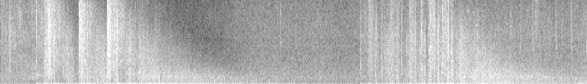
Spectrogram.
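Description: Battleship main gun turrets firing in a naval combat video game, with heavy booming salvos: a burst of sharp shots, then rumbling decay, then another cluster of loud blasts.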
